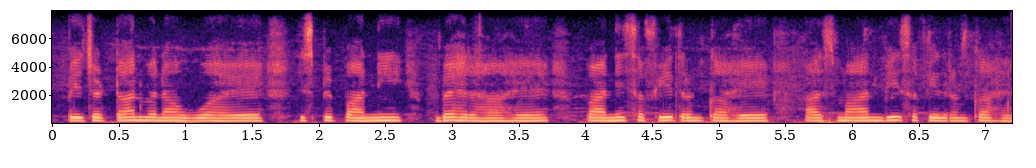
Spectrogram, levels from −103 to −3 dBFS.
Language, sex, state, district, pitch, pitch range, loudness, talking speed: Hindi, female, Uttar Pradesh, Etah, 210 Hz, 200-215 Hz, -19 LUFS, 185 wpm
